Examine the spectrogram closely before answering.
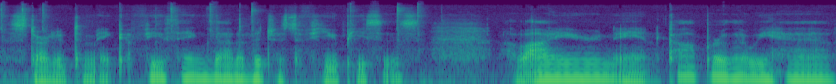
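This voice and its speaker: Calm, soft-spoken delivery at a fairly slow pace. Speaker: gaming sleep-content creator. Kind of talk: relaxed gameplay commentary for sleep. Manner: soft-spoken, calm, unhurried.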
